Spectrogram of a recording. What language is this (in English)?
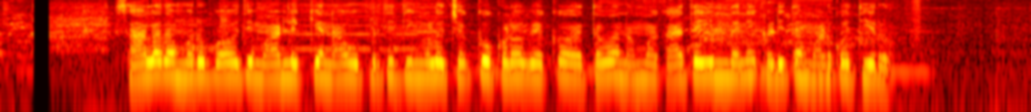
Kannada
